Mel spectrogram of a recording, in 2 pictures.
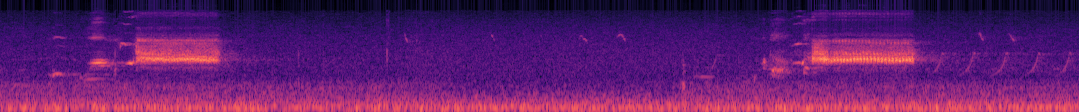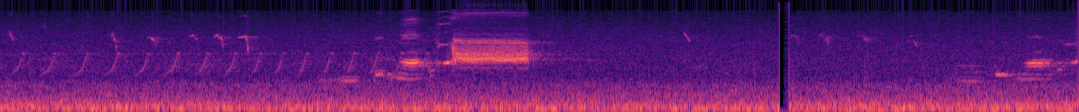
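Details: A Red-winged Blackbird near a pond at Iroquois Park gives a buzzy, harsh burst every three to four seconds, with a fainter rattling trill between, on a cloudy, rainy March morning with steady low wind and rain rumble.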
